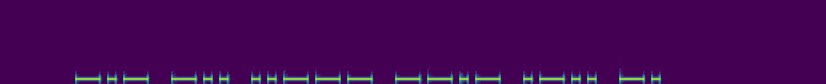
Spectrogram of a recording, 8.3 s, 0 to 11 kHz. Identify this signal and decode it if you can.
Morse code, heard as a keyed tone, about 15 wpm, 700 Hz. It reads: KD2QLN
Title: USA Call Signs - 6 Characters - Repeated 2x - 15wpm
